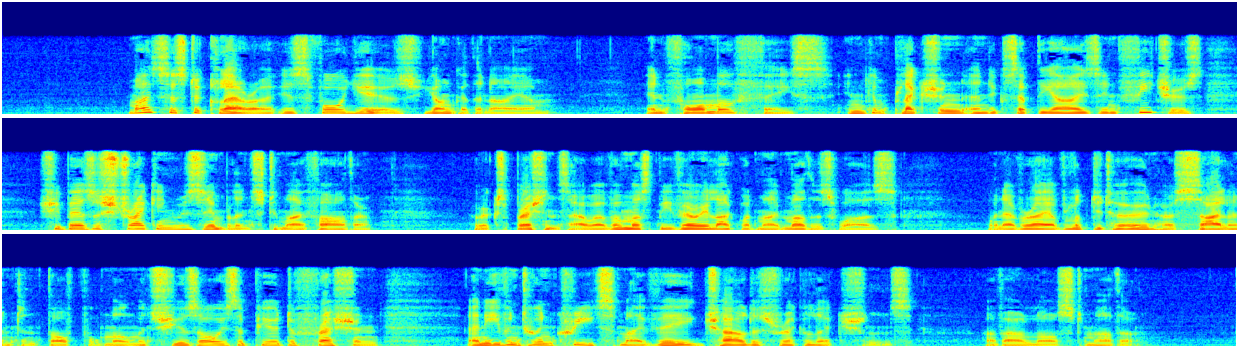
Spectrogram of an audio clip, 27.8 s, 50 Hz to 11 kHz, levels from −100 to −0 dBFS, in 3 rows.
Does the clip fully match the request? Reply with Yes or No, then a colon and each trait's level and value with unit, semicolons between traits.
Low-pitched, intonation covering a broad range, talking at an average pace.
Yes: low, 120 Hz; wide, 7.6 semitones; average, 155 wpm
